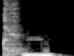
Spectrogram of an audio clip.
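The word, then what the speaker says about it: 土: bottom the blue one which is pronounced two and the third tone and it means soil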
